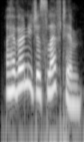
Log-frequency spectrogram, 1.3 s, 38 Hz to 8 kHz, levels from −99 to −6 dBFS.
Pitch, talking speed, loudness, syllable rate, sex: 245 Hz, 285 wpm, -16 LUFS, 6.3 syllables/s, female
